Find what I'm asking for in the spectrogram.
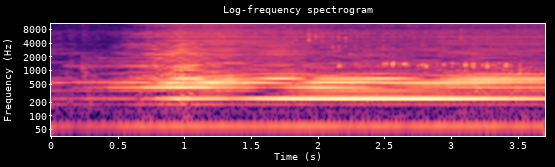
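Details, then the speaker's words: Breville Barista Express espresso machine after a full service, final test shot: steady, even pump drone with a constant low hum and no rattle or surging as the gauge climbs into the 8–11 bar range; normal pump operation. "And there it is. As you can see, it goes into that 8 to 11 bar-ish scale."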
